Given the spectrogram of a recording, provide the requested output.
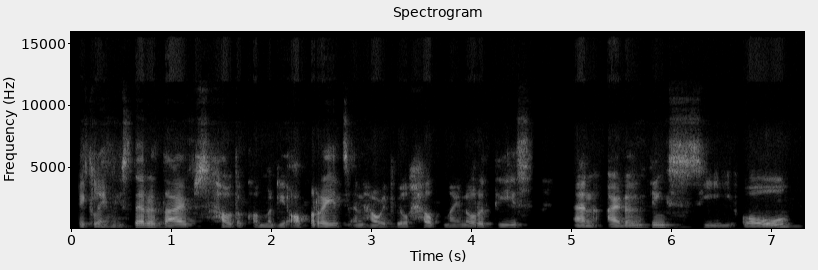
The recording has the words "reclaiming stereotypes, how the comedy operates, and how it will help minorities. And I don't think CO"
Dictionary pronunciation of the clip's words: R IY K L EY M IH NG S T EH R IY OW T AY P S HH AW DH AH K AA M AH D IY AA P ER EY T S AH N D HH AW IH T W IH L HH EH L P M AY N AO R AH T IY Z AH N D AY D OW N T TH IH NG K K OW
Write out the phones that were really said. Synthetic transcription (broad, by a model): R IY K L EY M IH NG S T EH R IY OW T AY P S HH AW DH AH K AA M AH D IY AA P ER EY T S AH N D HH AW IH T W IH L HH EH L P M AY N AO R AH T IY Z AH N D AY D OW N T TH IH NG K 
